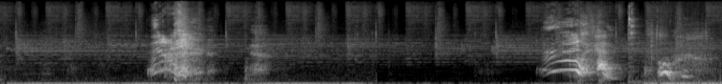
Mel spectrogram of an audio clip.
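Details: Comedy sketch of a woman with hay fever sneezing: two noisy sneeze-like bursts over quiet background music, the second with a voiced exclamation.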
